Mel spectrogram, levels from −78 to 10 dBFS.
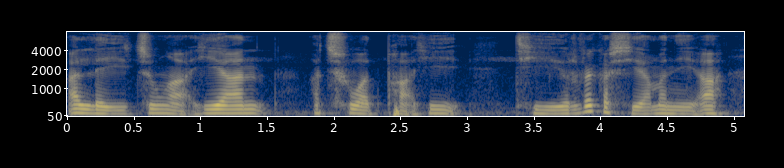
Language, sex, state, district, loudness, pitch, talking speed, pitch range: Mizo, male, Mizoram, Aizawl, -19 LUFS, 130 Hz, 165 wpm, 120-140 Hz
